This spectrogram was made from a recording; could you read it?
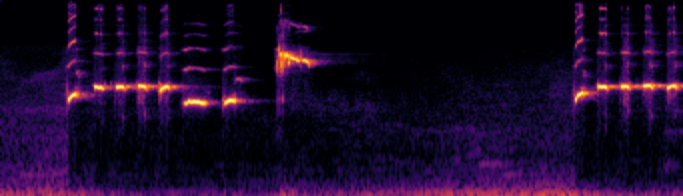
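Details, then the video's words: Anis merah singing its teler style, offered to prompt other birds to sing: a string of evenly repeated clear whistled notes, a single rising squeal, quiet, then the repeated whistles resume. "Masteran sekaligus Pancingan Burung ANIS MERAH Agar Selalu Bisa Menikmati Telernya"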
